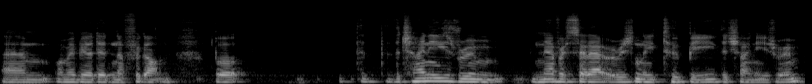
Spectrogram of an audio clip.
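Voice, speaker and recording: Pausing long and often, a man talks at medium pitch in a somewhat breathy voice. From Ireland. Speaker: podcast host. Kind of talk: casual interview.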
